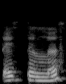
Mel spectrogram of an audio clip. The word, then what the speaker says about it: tasteless: Cara bacanya bukan tasteless tapi tasteless ya. Less ini artinya without.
